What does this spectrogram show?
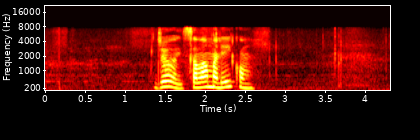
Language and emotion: Russian, positive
